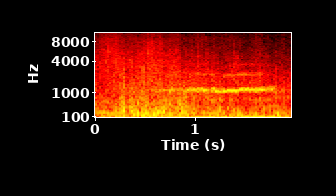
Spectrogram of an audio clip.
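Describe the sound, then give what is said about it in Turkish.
A motorcycle's tires skid in slowing traffic behind a taxi, a sustained high screech lasting about a second, over loud, steady road and engine noise. No clear impact follows. “Hiç durmadan yoluna devam ederken duraksayan trafiği hesaplayamadı. Öndeki taksiye çarpıp takla attı.”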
